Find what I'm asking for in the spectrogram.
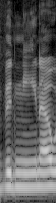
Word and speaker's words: Vanina: So it was Sophia Franco Franklin, and my middle name is Vanina, which rhymes with Sophia.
